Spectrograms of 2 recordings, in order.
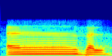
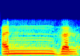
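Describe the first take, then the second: First: The n is hidden and unclear, nasalised. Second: The n is pronounced fully and clearly. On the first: The speaker calls it right. "dia tak original" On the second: The speaker calls it wrong. "jangan baca anzal, tak tepat lah"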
